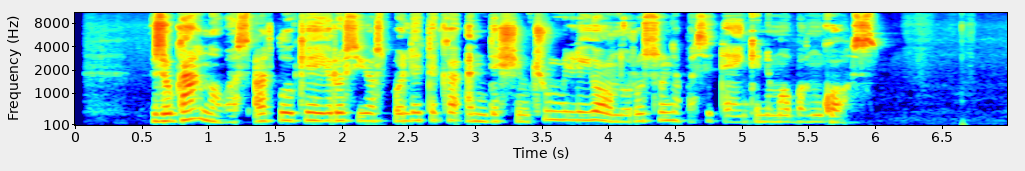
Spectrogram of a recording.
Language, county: Lithuanian, Klaipėda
